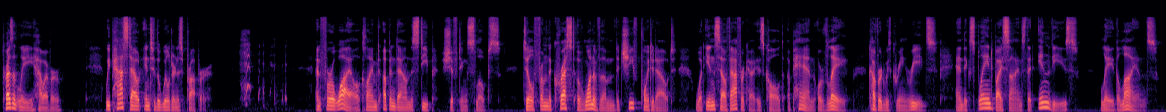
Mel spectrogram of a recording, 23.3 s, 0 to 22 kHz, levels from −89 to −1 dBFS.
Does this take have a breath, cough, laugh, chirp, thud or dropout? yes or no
yes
